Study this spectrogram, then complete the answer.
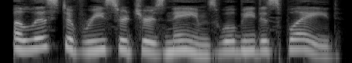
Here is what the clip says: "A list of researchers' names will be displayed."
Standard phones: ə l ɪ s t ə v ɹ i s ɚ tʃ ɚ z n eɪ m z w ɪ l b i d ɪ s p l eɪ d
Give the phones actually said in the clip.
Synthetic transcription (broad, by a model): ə l ɪ s t ə v ɹ i s ɚ tʃ ɚ z n eɪ m z w ɪ l b i d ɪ s p l eɪ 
